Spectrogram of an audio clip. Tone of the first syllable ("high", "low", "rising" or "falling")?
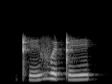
rising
